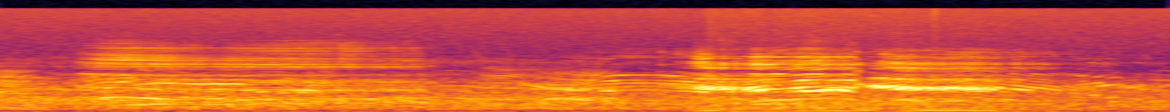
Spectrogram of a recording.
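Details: Red deer (Cervus elaphus) calling with a long, moaning bellow, followed after a pause by two shorter, deep, pulsing roars with a low rumbling undertone, all set against constant broadband background noise.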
